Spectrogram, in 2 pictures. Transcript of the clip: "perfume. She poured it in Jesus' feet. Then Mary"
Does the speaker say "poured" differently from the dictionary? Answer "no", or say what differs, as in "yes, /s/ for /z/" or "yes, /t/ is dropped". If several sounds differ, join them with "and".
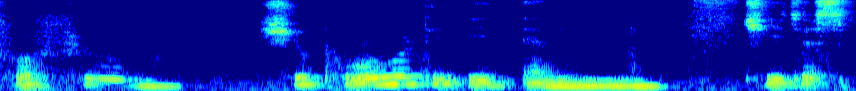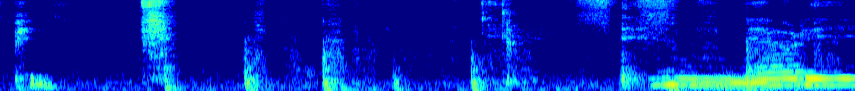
yes, /l/ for /ɹ/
